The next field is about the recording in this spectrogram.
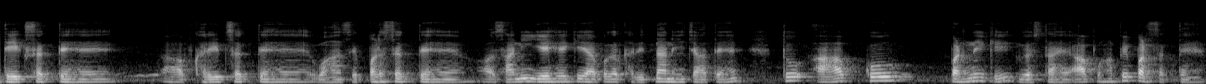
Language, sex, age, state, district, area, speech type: Urdu, male, 18-30, Delhi, South Delhi, urban, spontaneous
